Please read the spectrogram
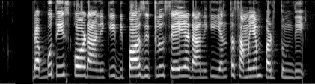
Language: Telugu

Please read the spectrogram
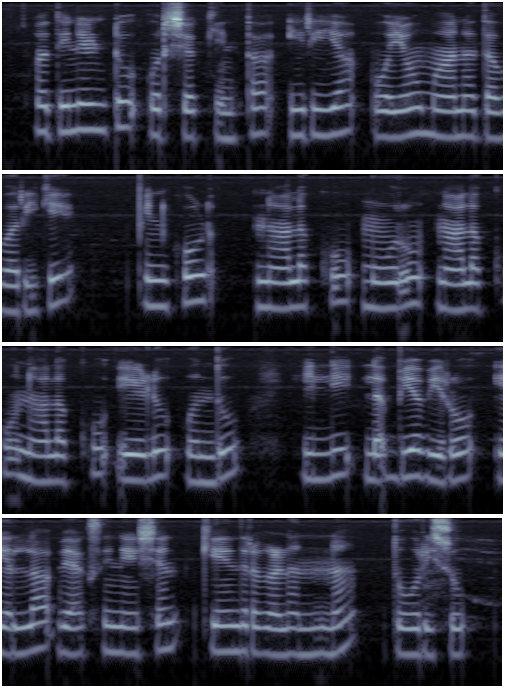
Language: Kannada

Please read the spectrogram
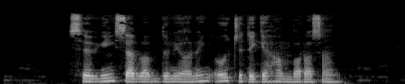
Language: Uzbek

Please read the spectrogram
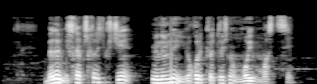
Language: Uyghur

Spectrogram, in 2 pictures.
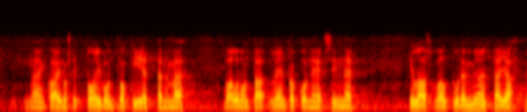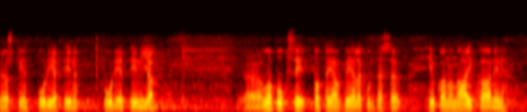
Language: Finnish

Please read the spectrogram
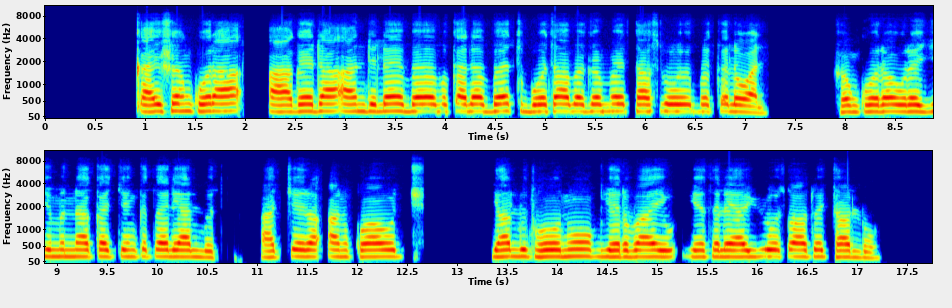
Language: Amharic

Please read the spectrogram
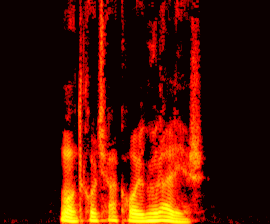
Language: Mari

